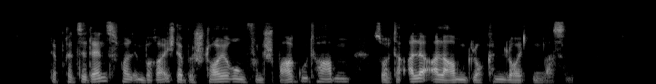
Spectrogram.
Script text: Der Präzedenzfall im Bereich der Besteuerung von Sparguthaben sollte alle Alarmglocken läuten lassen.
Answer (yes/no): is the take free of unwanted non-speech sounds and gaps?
yes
